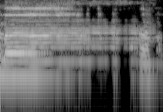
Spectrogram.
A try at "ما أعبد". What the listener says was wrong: ما کو اور کھینچنا ہے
